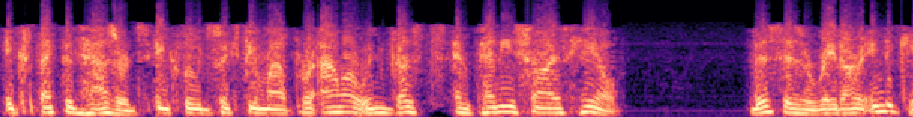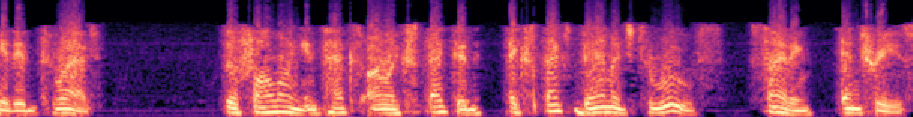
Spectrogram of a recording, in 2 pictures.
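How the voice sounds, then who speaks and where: A synthetic male voice reading formal emergency weather warnings in a measured, impersonal way over a radio broadcast. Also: mid-range voice, fairly bright tone, slightly rough, no echo, rough recording. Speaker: automated weather radio announcer. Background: radio static and hiss.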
